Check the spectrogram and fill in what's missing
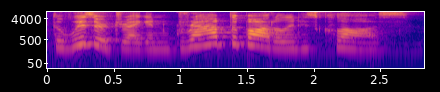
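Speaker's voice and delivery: ordinary delivery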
